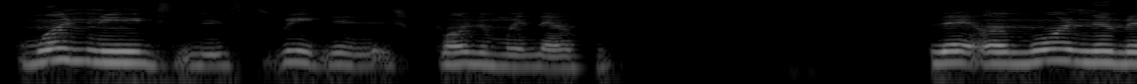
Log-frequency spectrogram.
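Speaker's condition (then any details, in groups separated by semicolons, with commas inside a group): Cerebral palsy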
